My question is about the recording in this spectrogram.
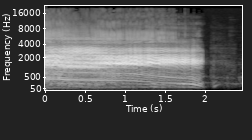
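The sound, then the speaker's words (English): A person imitates the Wilhelm scream with one loud, sustained, strained yell of about two seconds. The pitch holds steady, dips slightly at the end, then cuts off abruptly into silence. “Would you try to do an actual Wilhelm Scream.”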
